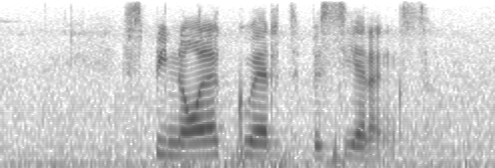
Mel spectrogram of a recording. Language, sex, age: Afrikaans, female, 23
